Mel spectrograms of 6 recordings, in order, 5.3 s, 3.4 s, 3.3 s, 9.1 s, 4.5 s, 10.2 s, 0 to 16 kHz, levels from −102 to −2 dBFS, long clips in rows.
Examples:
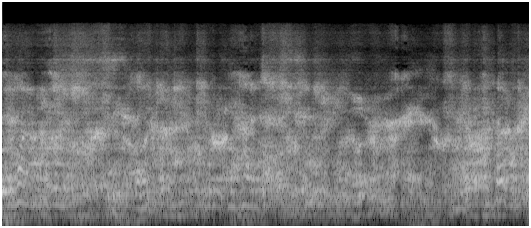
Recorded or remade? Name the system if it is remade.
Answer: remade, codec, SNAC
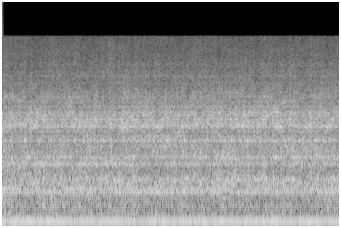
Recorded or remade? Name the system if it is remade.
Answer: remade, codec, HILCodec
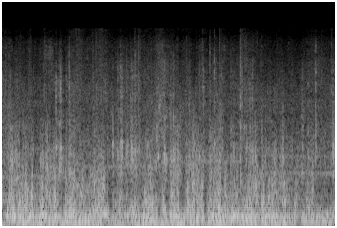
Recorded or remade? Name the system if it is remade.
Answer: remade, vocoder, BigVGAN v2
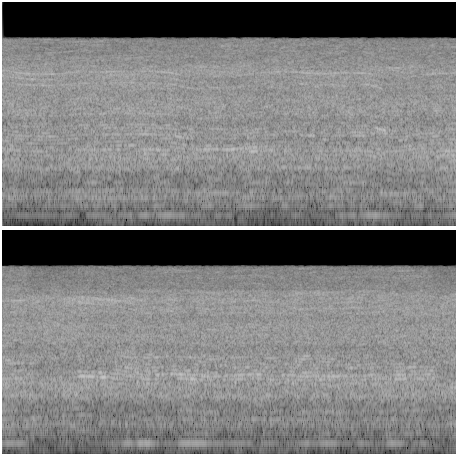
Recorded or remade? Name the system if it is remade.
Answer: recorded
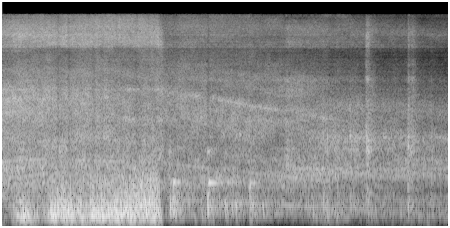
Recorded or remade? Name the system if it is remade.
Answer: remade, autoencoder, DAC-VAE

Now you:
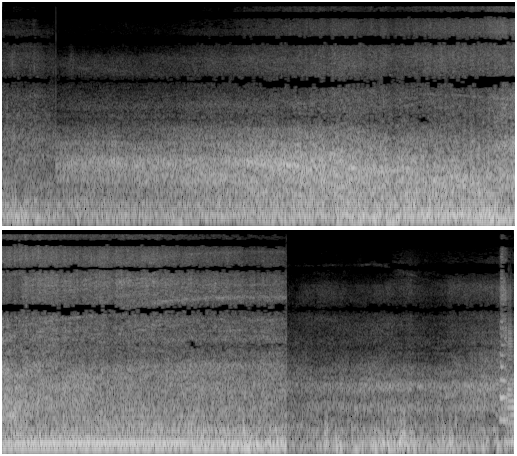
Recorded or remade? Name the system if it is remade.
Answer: recorded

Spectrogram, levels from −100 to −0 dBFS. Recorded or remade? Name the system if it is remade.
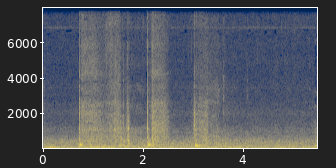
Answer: recorded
